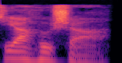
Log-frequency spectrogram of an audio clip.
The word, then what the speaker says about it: Yahusha: The Savior's true name is pronounced Yahusha.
